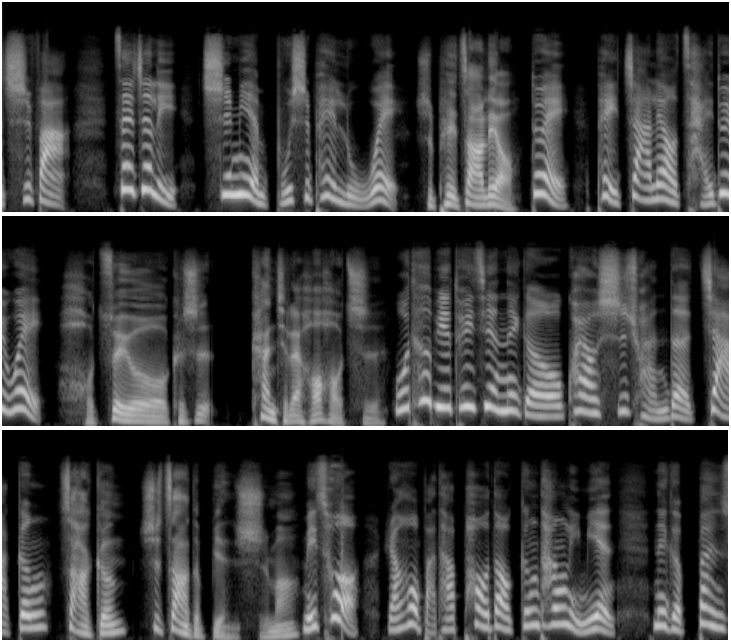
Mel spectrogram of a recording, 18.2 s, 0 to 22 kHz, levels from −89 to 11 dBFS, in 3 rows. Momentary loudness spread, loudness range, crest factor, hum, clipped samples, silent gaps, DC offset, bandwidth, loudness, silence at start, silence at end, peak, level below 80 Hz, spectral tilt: 11 LU; 3 LU; 16 dB; none; under 0.1%; none; under 0.1%; 12.5 kHz; -19 LUFS; 0 s; 0 s; -4 dBFS; -46 dBFS; -4.5 dB/octave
